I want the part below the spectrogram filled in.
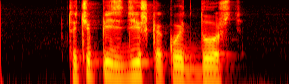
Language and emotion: Russian, angry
